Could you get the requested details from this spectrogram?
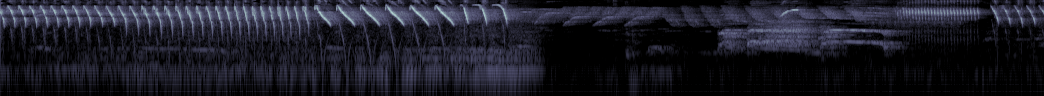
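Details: Spanish Timbrado canary training song: a very fast even trill, then louder descending notes, a quiet pause with soft warbling, and a brief high trill at the end.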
